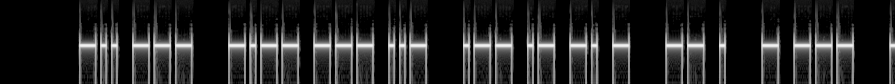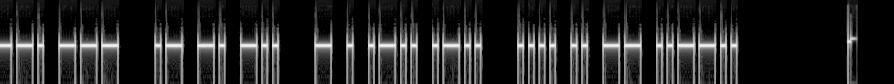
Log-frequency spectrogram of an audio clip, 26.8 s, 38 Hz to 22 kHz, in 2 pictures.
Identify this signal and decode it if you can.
Morse code, heard as a keyed tone, about 15 wpm, 700 Hz. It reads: DO YOU WANT ME TO GO AND TELL HIM?
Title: Sentences from Top 200 Words 15wpm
